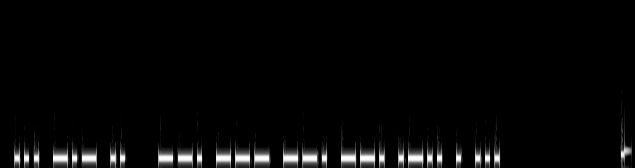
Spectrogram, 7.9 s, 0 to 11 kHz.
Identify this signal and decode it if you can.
Morse code, heard as a keyed tone, about 20 wpm, 690 Hz. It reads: SKI GOGGLES
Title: Difficult Words with Hints - 20wpm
